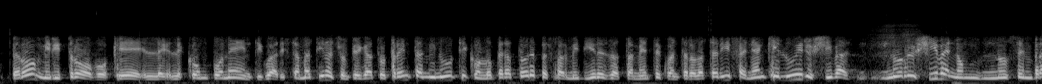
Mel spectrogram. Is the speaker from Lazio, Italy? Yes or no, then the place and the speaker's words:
no; Turin, Piedmont, Italy; io sono di Torino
